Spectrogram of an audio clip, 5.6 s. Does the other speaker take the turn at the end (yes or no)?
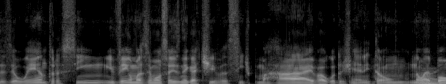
no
